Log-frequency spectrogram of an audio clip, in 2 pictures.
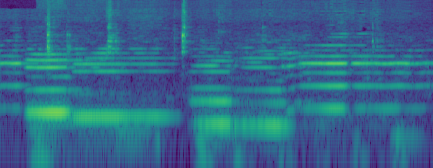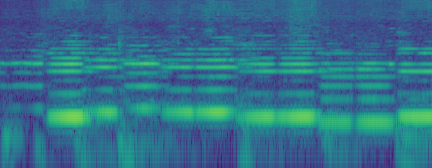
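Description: Slow instrumental music led by a violin: held melody notes over lower accompanying notes.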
